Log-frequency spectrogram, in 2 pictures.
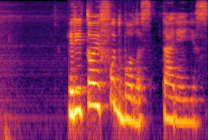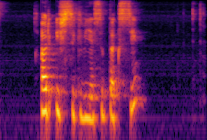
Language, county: Lithuanian, Utena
